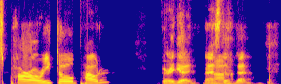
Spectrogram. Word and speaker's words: Pajarito: briefed before the show on the how to pronounce the name of the company it's pararito powder very good that's the important important first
